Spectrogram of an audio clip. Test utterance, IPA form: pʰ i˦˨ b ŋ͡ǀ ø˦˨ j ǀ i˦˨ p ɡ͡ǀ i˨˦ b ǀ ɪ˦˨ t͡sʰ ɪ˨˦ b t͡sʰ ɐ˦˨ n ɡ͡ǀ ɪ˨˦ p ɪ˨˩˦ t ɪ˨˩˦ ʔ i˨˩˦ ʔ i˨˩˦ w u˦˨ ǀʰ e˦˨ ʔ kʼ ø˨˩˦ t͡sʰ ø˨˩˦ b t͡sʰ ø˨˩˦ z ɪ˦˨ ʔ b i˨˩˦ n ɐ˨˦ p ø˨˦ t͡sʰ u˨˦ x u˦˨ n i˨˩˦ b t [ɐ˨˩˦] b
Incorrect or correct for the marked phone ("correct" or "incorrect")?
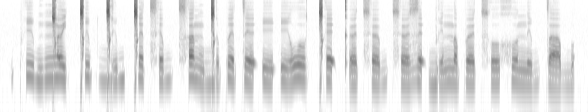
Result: correct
